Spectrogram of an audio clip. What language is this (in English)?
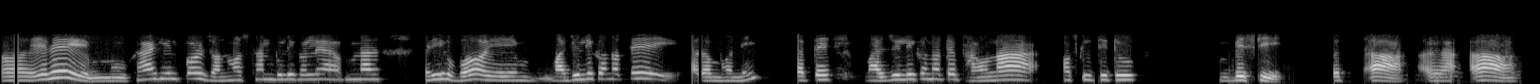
Assamese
